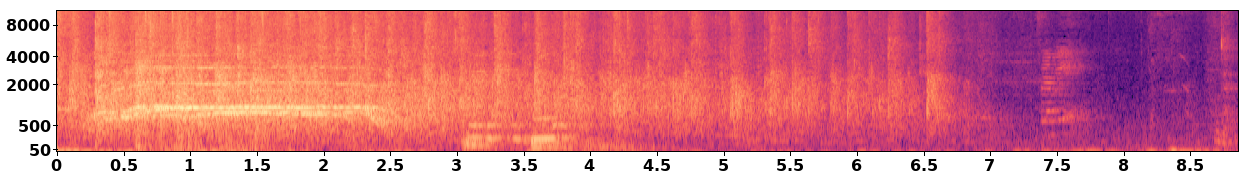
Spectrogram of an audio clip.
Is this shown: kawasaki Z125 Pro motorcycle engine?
no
